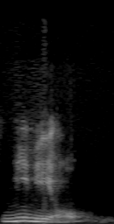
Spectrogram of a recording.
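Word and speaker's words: cnemial: Your word is menial.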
